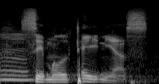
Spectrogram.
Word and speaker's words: simultaneous: You say simul. That U is not pronounced, simul. So you have that, what we call the cluster of consonant sounds, simultaneous.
